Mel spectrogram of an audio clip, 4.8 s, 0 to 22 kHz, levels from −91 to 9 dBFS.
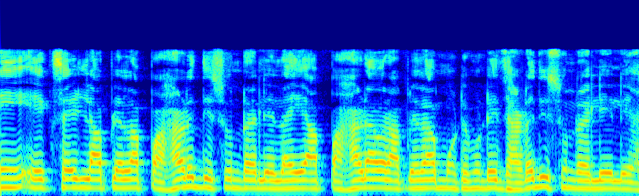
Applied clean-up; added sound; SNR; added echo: none; none; none; none.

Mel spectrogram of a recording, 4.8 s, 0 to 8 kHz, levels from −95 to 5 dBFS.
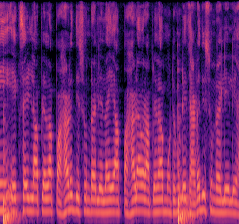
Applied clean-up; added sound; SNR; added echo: none; Bowed string instrument; 4 dB; none.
